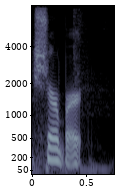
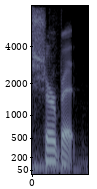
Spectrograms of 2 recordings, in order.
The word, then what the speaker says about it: sherbet: Just like Sherbert. It's sherbet.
